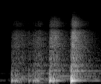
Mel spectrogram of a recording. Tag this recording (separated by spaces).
snare roll drum-roll acoustic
